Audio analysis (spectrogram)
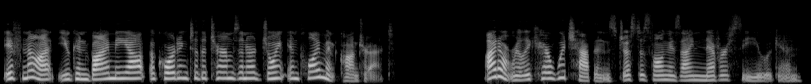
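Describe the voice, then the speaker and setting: A woman's voice: on the high side, a little fast, gravelly, a bit bright, no room sound, pitched above the performer's own voice. A woman narrator voicing a wronged female editor who speaks firmly and in clipped, barely controlled lines. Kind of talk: audiobook character reading.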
